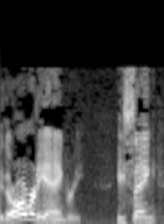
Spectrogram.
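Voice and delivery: normal talking voice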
